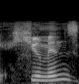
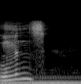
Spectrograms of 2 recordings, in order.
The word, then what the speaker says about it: humans: next is uh okay humans give me a an h sound here instead of omens hue humans humans okay very good uh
